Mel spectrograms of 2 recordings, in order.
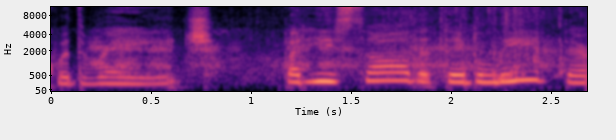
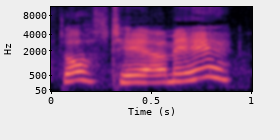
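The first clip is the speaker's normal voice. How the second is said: high, loud questioning call; raised voice with quiver; 5 semitones higher, 5 dB louder than usual. A narrator's reading. Hook asks the spirit to answer, raised voice. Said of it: "Hook raised his voice".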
